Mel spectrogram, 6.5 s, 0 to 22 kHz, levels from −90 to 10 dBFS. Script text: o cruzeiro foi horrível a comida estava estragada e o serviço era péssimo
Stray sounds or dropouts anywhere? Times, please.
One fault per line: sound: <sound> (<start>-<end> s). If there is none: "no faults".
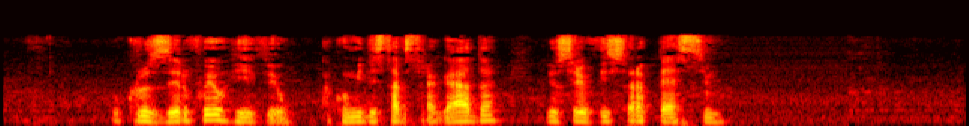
no faults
